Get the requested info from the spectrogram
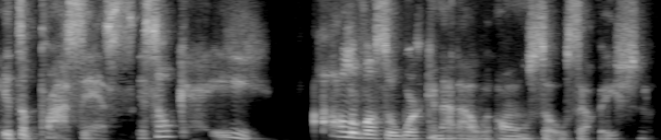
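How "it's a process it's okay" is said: soft unvoiced comfort; whispered reassurance. Real, not acted. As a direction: breathe it gently to them.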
